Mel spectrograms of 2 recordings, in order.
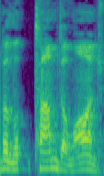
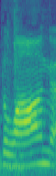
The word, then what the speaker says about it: DeLonge: to Blink-182 or Tom DeLonge, I think you should send him Friends with Aliens. Is it DeLonge or DeLonge? DeLonge? I think I've heard DeLonge. I think it's DeLonge, yeah. With the hard G.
